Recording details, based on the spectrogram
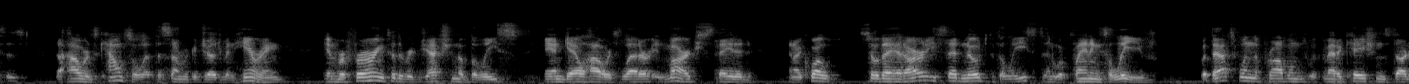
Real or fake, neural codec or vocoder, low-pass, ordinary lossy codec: fake; codec, 16 kHz, 2 kbps, X-Codec, WavLM features, trained on Multilingual LibriSpeech; 7.2 kHz; AAC, 32 kbps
